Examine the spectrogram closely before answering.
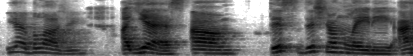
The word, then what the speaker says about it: Bolaji: Yeah, Bolaji.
